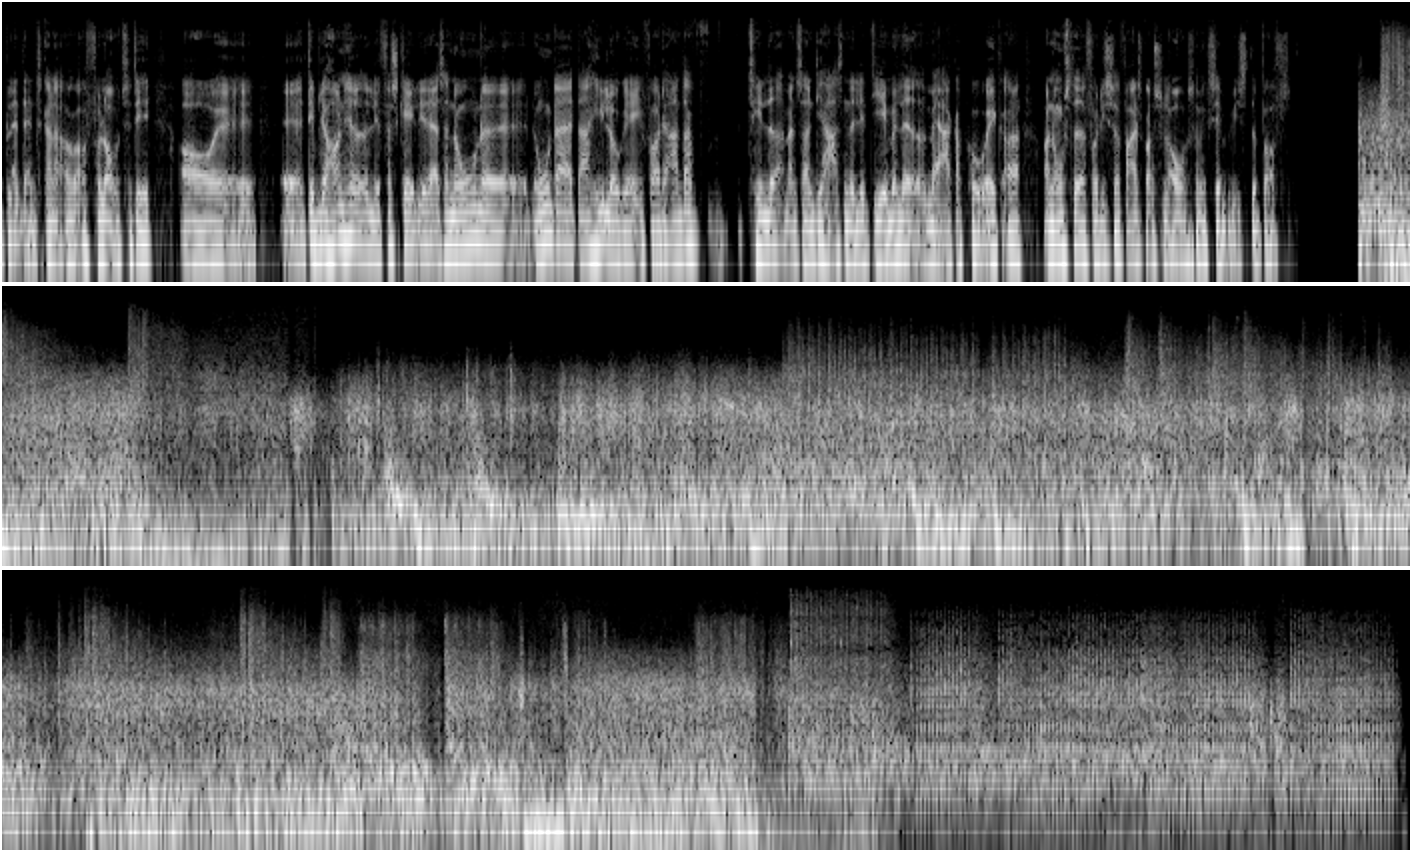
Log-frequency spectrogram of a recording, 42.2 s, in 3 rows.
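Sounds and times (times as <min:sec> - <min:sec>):
speech: 0:00.0 - 0:13.0
German artillery fire: 0:13.6 - 0:42.2
German tanks rumbling: 0:17.4 - 0:40.9.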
